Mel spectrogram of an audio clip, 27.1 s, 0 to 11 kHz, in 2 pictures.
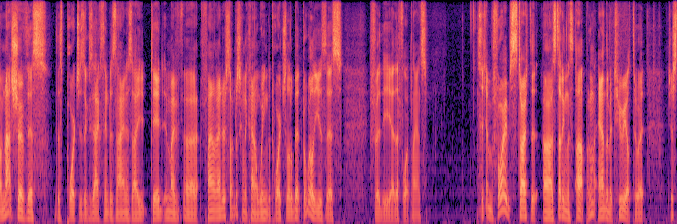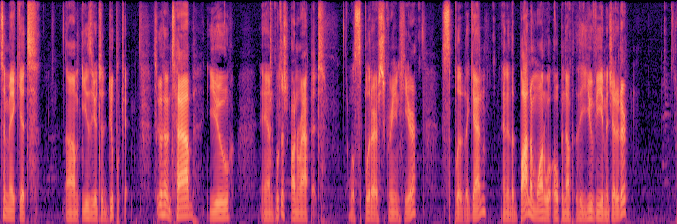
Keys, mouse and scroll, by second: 5.7-7.5 middle drag, 11.3 KP_1, 12.9 s, 15.1 Tab, 17.0 u, 21.3 click.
